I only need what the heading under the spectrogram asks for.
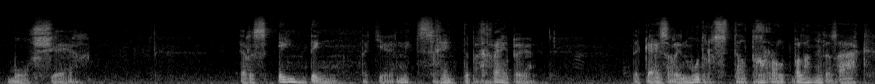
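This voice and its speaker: A man's voice: rumbling low, animated, fairly bright tone, a little hiss or hum, exaggerated voice. A male actor playing an older scheming prince and father in a radio drama, coaxing and flustered, stumbling over repeated words. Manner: halting, repeats words, coaxing with questioning hums.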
